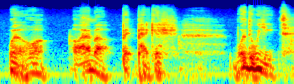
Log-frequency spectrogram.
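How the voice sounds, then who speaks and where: Using a put-on character voice, a man speaks raspily at a fairly slow pace. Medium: audio drama. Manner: mild, baffled.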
